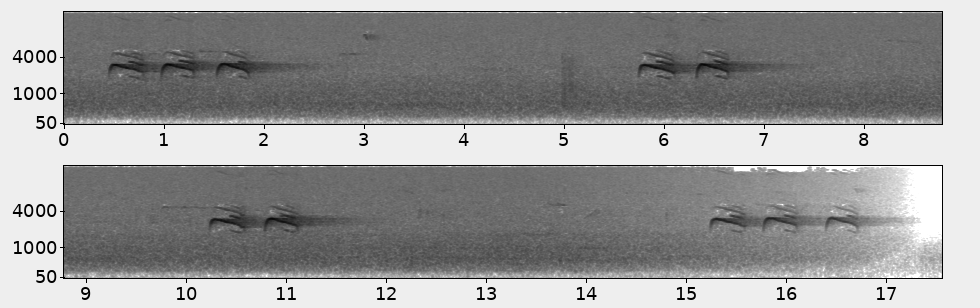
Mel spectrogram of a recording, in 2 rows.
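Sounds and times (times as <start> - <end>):
Eurasian nuthatch calling: 0.5 - 2.3, 5.8 - 7.1, 10.2 - 11.6.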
